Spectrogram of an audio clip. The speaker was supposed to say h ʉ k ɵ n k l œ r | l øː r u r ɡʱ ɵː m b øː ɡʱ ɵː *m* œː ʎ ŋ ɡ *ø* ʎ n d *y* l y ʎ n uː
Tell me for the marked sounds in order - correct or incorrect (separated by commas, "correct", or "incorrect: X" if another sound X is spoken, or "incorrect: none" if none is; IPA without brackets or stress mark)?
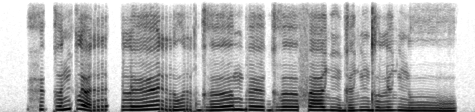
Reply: incorrect: f, correct, incorrect: u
